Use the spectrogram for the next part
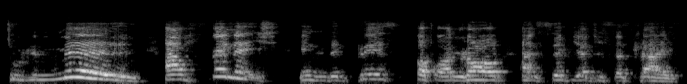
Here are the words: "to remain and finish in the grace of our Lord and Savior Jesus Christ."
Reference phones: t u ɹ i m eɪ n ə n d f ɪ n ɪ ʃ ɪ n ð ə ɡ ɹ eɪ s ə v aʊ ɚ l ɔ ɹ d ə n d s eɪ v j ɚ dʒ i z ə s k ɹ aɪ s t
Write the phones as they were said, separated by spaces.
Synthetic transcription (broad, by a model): t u ɹ i m eɪ n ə n f ɪ n ɪ ʃ ɪ n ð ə ɡ ɹ eɪ s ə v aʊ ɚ l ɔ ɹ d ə n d s eɪ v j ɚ dʒ i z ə s k ɹ aɪ s t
